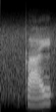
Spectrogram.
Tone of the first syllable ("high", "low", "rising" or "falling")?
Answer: rising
